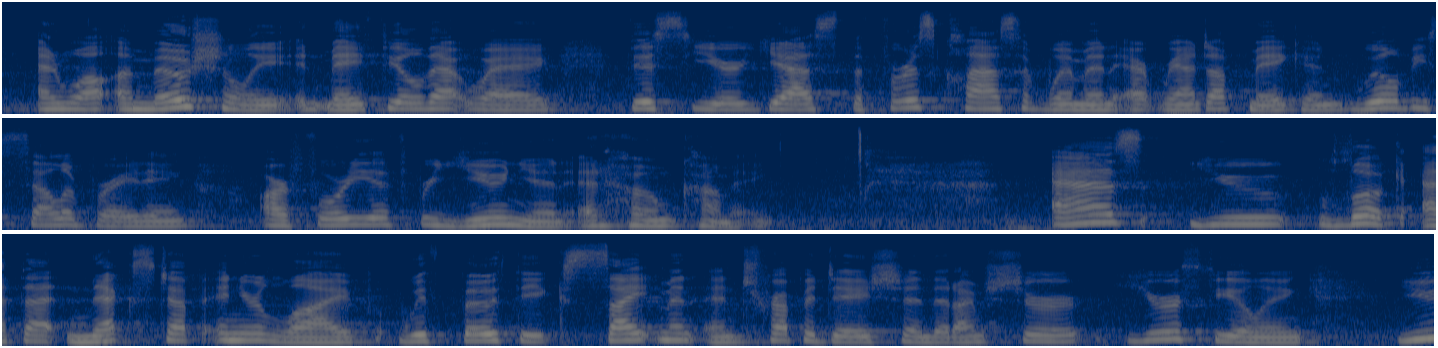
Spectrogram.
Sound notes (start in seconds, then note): none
